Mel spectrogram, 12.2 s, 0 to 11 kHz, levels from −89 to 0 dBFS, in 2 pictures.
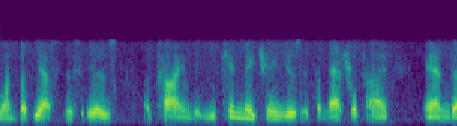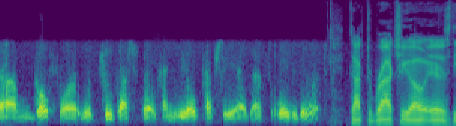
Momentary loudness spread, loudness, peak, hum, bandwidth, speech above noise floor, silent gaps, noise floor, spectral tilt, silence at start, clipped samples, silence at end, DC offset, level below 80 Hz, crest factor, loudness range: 12 LU; -19 LUFS; 0 dBFS; none; 11 kHz; 23 dB; none; -42 dBFS; -7 dB/octave; 0 s; under 0.1%; 0 s; under 0.1%; -56 dBFS; 18 dB; 3 LU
